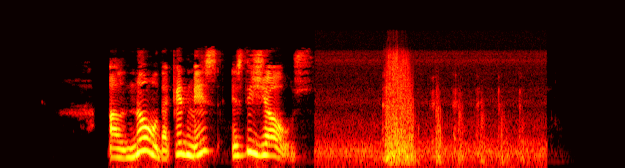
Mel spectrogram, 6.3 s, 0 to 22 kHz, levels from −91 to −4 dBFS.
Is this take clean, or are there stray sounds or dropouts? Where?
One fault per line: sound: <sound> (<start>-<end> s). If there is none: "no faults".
sound: laugh (3.8-5.4 s)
